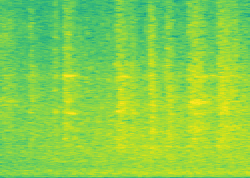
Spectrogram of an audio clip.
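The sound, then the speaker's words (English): A freight train with Tamoil oil tanker cars rumbles steadily past, a continuous loud roar of rolling cars with faint rhythmic clatter from the wheels, no voices heard. “That sounds like another freight train.”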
